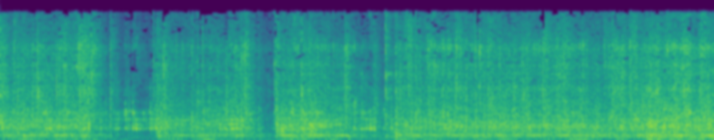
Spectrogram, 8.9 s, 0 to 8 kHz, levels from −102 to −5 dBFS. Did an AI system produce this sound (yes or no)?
yes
